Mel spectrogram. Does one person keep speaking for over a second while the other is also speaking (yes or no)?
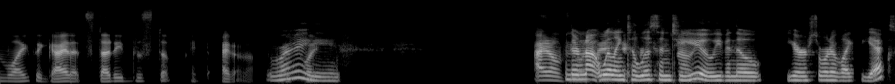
yes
